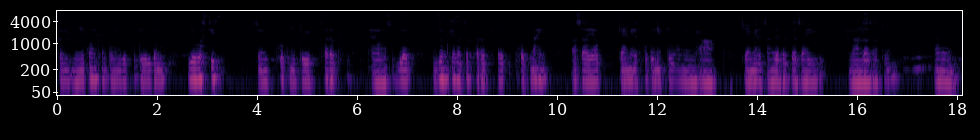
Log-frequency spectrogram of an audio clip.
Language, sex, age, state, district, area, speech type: Marathi, male, 18-30, Maharashtra, Beed, rural, spontaneous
